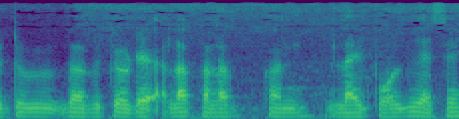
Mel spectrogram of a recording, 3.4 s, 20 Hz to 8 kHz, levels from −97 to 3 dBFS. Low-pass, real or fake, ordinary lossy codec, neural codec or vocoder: 7.2 kHz; fake; MP3, 32 kbps; codec, 44.1 kHz, 7.8 kbps, DAC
